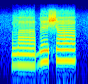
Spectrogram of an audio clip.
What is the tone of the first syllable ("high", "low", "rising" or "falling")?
low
